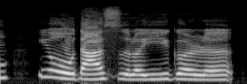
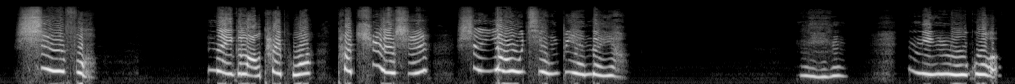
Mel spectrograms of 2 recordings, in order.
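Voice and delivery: much higher, fast and urgent; a monkey begging his master to believe him; pleading Monkey King; 8 semitones higher, 3 dB louder than usual. Acted. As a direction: Wukong protesting to Tang Seng. Voices Wukong pleading.

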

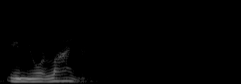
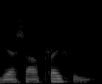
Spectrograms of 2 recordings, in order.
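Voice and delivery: soft promise; 4 semitones lower, 10 dB quieter than usual. Retold or imitated. Pastor softly agrees to pray.

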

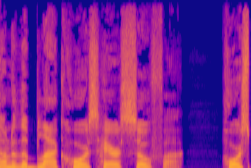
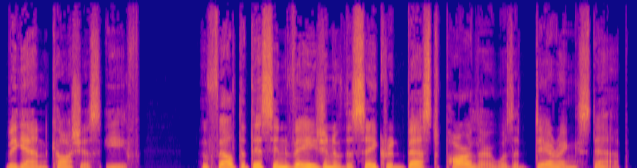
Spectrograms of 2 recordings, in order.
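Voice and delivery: usual speaking voice

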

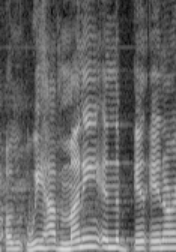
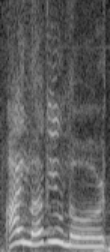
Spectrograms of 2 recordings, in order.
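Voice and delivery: high, whining mock-innocent voice; mocking whiny priests; 9 semitones higher, 3 dB quieter, slower than usual. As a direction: play the offended priest in a high whine. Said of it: "this is what the priests were saying".

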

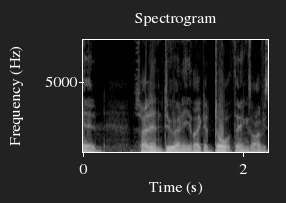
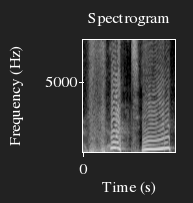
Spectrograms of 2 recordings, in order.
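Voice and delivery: surprised laugh; 8 dB louder than usual. Real, not acted. Surprised at age claim.

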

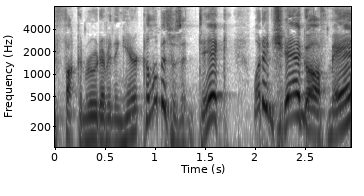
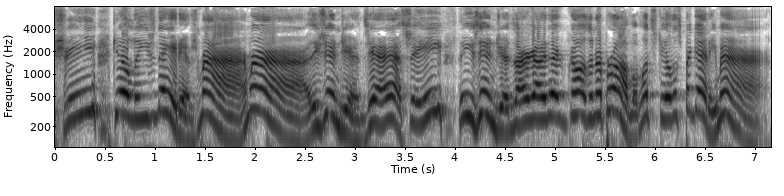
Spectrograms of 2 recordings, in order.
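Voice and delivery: put-on higher, louder old-movie gangster snarl with "see?" tics; Jimmy Cagney gangster; 7 semitones higher, 4 dB louder, slower than usual. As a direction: ham up a 1930s tough-guy mobster giving orders. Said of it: "why he's Jimmy Cagney or a vampire".

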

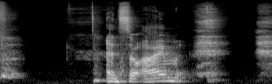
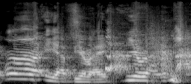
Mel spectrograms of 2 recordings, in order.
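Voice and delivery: awkward, laughing yep; sheepish laughing agreement; 6 semitones higher than usual. Retold or imitated. Telling a friend, laughing sheepishly at the date. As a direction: agree quickly through embarrassed laughter.

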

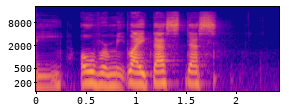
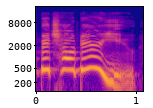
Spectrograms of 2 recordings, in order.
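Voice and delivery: much higher, indignant mock squeal; mock outrage; 13 semitones higher than usual. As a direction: squeal it like an offended diva. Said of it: "'cause it's like".

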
